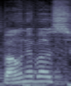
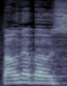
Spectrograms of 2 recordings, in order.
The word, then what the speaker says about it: Bonobos: life clothing brands like Bonobos. Widelegg jeans. Bonobos sweatpants. Is that how you pronounce it? I looked it up afterwards and it is not Bonobos.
